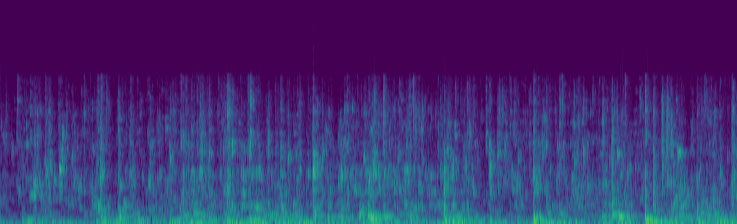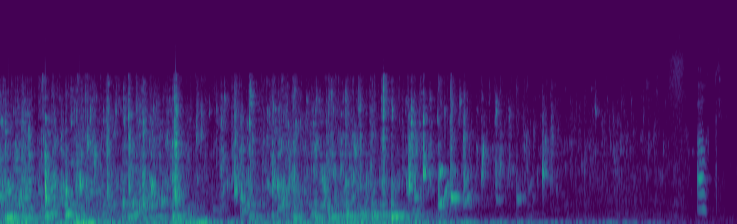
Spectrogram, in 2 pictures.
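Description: Gallon jug of white school glue poured into a glass bowl: an irregular liquid glugging and gurgling as the thick glue runs out. It dies away near the end.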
